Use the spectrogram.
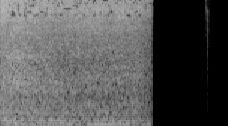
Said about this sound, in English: And the second one is scary. The second one is scarier because trucks are coming by. This is what I'm talking about.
